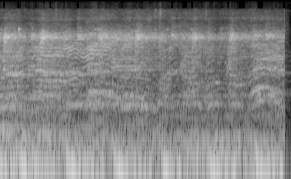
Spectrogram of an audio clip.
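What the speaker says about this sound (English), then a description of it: "The crowd cheered, laughed and danced," A dense crowd at a China-Africa dance battle event cheers and shouts loudly and continuously, many voices overlapping close by before cutting off abruptly at the end.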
